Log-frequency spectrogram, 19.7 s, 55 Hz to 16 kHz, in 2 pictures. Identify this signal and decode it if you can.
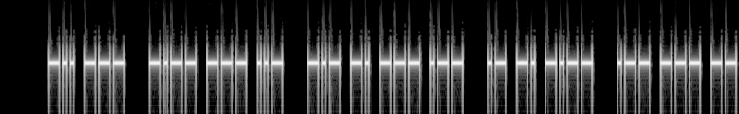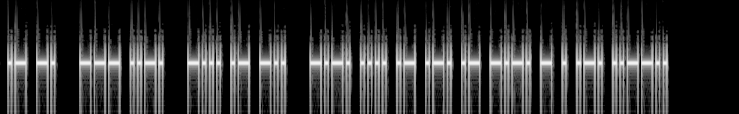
Morse code, heard as a keyed tone, about 25 wpm, 700 Hz. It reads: DO YOU KNOW ANY WOMAN OF BAD CHARACTER?
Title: Sentences from Top 1200 Words 25wpm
